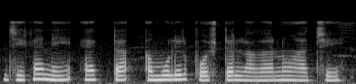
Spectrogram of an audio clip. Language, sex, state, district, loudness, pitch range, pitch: Bengali, female, West Bengal, Cooch Behar, -16 LUFS, 195-220 Hz, 205 Hz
